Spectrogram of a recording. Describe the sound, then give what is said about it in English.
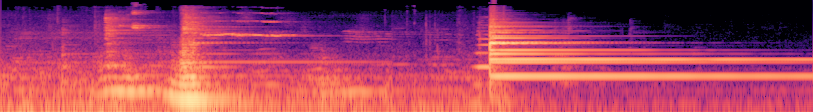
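A large locomotive bell, on exhibit at the Ralph Foster Museum as a gift from the Frisco Railway, is pulled and let go once, giving a loud clang that rings on with a steady, bright metallic tone and slowly fades. Brief murmuring and handling noises come before the strike. “helped me record for you this locomotive bell on exhibit as a gift to the Ralph Foster Museum from the Frisco Railway.”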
